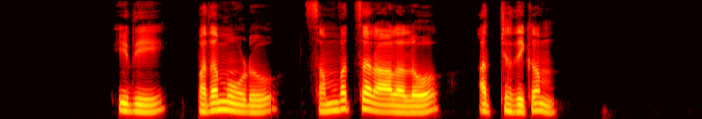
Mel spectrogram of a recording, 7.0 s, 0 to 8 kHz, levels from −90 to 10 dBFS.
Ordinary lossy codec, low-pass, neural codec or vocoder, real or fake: none; none; none; real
